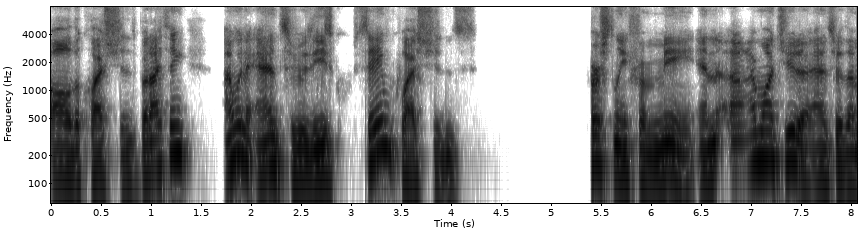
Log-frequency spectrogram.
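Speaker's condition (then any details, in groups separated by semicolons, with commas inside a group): No condition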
